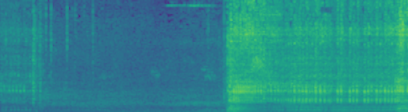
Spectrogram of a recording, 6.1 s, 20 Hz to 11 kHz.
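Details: Craftsman Weedwacker gas trimmer, model 316.791191, MTD 27cc two-stroke with Zama C1U-P27 carburetor, after repair: fires sharply and settles into a steady, even, high buzzing idle around 2700 rpm, with no misses; runs fine.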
